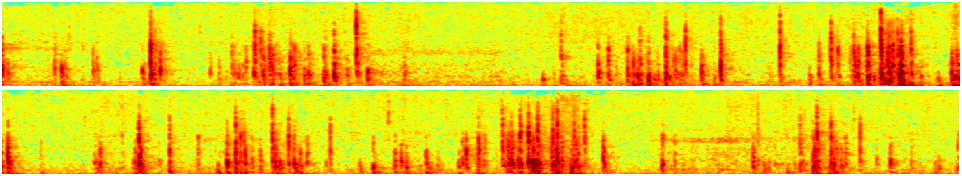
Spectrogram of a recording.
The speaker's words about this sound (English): some sounds with this backing paper.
